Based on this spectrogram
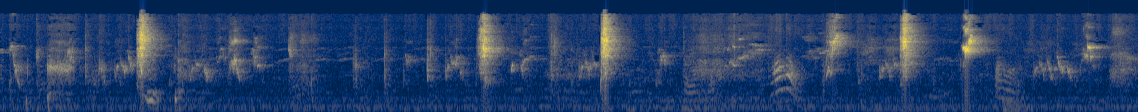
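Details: A male parakeet chatters in quick bursts of high, scratchy chirps and sharp squawks while playing with a tennis ball, with brief pauses between bursts and a faint steady hum behind.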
